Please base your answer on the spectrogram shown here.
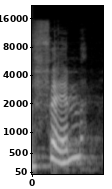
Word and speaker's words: femme: communities in urban centers, a femme, pronounced and sometimes spelled femme, F-E-M, rhyming with gem, is a female homosexual who is trying to embody the ideal feminine type.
